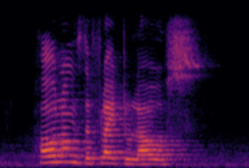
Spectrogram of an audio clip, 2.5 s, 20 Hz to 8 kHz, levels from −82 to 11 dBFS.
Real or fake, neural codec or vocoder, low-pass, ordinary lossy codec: real; none; 7.2 kHz; none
